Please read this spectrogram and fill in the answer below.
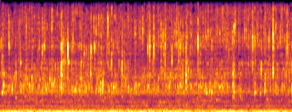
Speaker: As you see, it doesn't look like it's backing up at all. Looks okay. It's going down properly.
